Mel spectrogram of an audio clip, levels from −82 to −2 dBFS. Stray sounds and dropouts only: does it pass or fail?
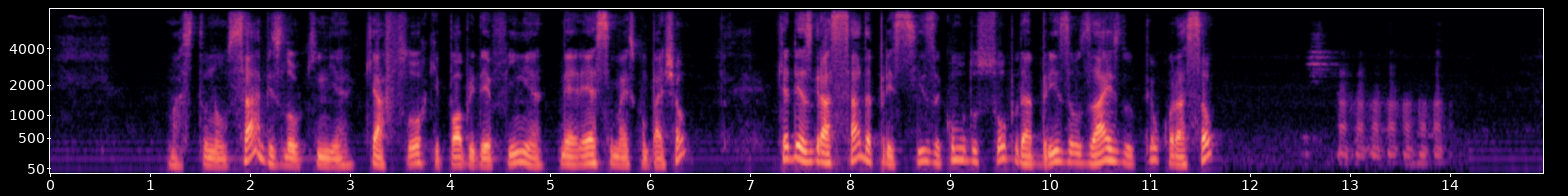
fail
